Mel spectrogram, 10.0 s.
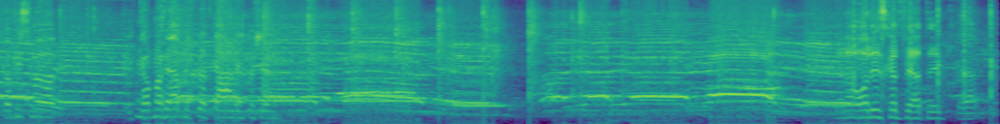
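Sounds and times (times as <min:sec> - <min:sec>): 
audience applause: 0:00.0 - 0:09.9
speech: 0:00.1 - 0:03.1, 0:08.6 - 0:09.9.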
